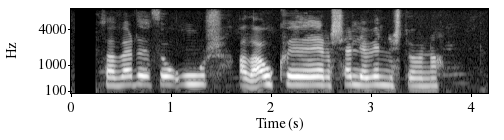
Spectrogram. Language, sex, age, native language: Icelandic, male, 12, Icelandic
